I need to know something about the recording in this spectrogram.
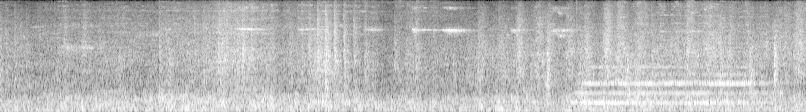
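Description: Freight train of covered goods wagons rolling past, with wheels clattering over the rail joints and brief high-pitched wheel squeals around three to six seconds in. About seven seconds in an electric locomotive's horn sounds steadily for about two and a half seconds.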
